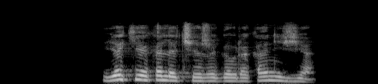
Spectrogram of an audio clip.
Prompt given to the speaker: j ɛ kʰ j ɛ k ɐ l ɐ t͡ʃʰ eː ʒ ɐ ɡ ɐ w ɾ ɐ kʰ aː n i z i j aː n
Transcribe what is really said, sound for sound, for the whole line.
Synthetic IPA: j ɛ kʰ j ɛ k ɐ l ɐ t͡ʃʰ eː ʒ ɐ ɡ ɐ w ɾ ɐ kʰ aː n i ʒ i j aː n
